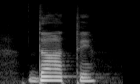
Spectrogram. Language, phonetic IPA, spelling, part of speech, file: Ukrainian, [ˈdate], дати, verb / noun, Uk-дати.ogg
- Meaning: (verb) 1. to give 2. to organize 3. to let, to allow 4. to beat, to hit, to pound 5. to estimate someone's age by their looks 6. to put out, to consent to sex 7. to betroth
